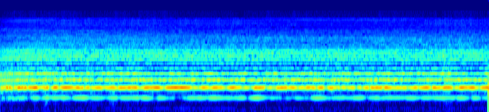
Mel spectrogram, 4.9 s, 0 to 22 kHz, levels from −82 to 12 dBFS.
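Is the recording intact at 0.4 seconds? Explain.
Yes, the audio is intact at 0.4 seconds, with no dropout, click, distortion or other fault audible at that moment.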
